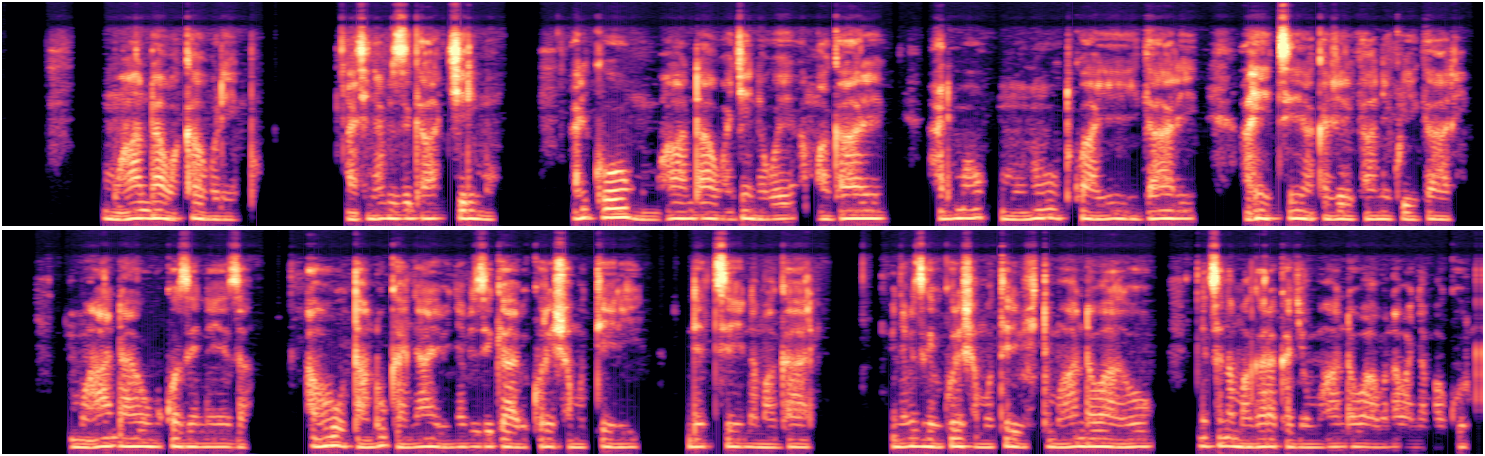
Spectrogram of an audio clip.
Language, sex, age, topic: Kinyarwanda, male, 18-24, finance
